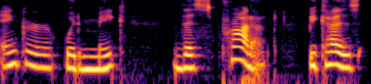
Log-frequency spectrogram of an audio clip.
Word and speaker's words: Anker: My car charger in my car is an Anker car charger, and a lot of YouTubers have talked about them before, and I think some people pronounce it Anchor, um, but it's spelled A N K E R, and they're really great.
